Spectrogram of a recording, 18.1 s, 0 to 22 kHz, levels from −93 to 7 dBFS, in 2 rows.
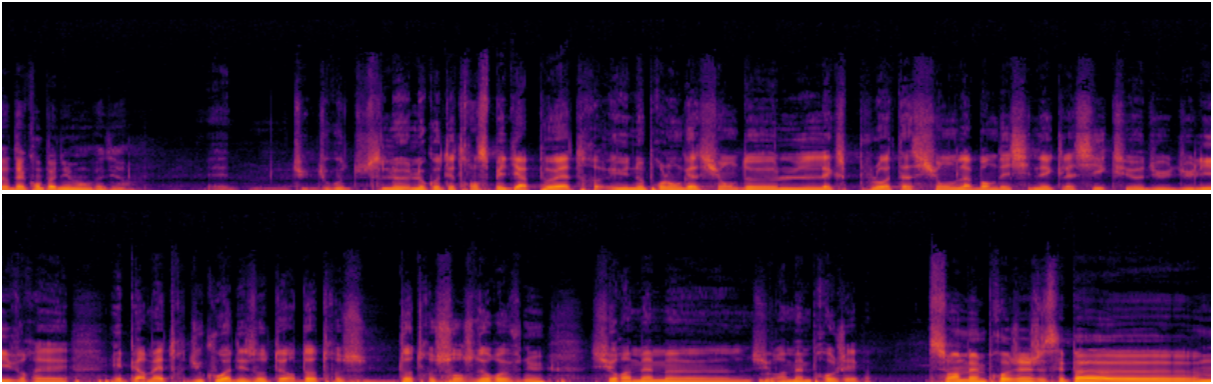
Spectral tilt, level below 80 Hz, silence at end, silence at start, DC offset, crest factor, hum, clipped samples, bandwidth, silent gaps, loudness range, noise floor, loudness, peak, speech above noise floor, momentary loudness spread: -6 dB/octave; -60 dBFS; 0 s; 0 s; under 0.1%; 20 dB; none; under 0.1%; 13.5 kHz; none; 4 LU; -55 dBFS; -27 LUFS; -8 dBFS; 29 dB; 11 LU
